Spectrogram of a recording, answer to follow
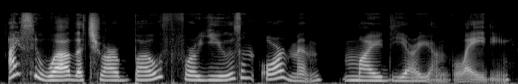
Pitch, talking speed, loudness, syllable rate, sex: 215 Hz, 175 wpm, -20 LUFS, 4.2 syllables/s, female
